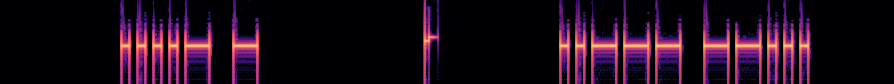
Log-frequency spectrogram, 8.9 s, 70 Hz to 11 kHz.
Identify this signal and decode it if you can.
Morse code, heard as a keyed tone, about 15 wpm, 700 Hz. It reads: 4T 27
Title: Common Cut Numbers - 2-Digit 15wpm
